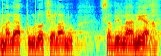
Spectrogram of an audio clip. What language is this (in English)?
Hebrew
